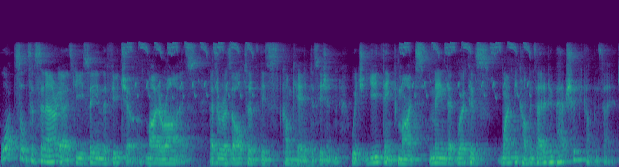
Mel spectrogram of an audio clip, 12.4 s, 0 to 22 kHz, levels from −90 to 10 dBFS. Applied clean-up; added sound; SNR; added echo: none; Chirp, tweet; 14 dB; reverberation time 0.9 s.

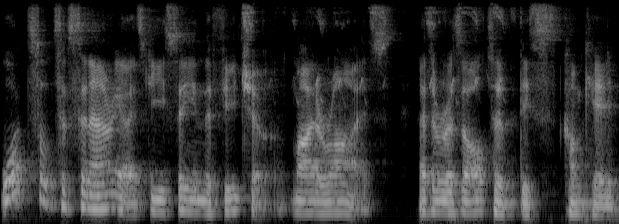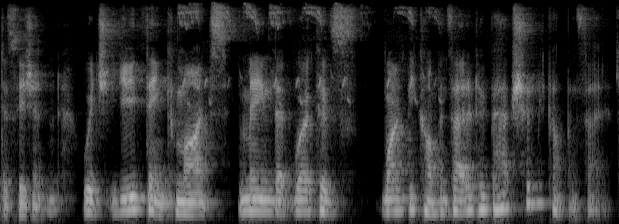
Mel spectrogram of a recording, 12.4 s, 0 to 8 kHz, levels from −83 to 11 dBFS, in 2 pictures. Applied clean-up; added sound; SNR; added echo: neural mask model DeepFilterNet 3.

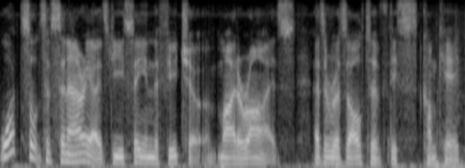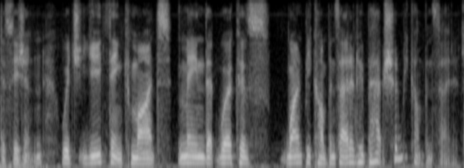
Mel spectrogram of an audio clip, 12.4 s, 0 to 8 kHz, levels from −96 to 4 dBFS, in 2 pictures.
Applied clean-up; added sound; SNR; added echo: none; none; none; none.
